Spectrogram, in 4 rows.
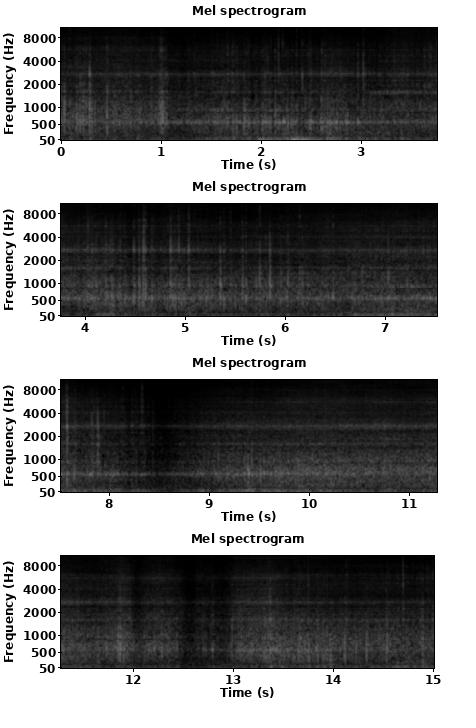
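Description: Long nails scratch slowly and hard across the scratched flat lid of a hollow, varnished wooden box with carved sides. A steady, dry rasping with a woody hollow tone runs almost continuously, dipping briefly around 8.5 and 12.5 seconds before resuming.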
